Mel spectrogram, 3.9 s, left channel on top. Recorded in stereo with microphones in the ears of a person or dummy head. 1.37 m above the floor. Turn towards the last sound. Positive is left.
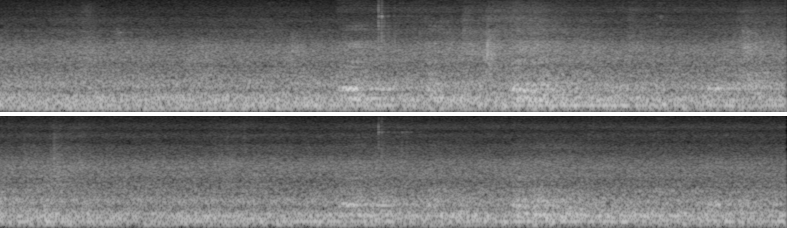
turn(degrees=20)  # may be behind; listen again after turning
